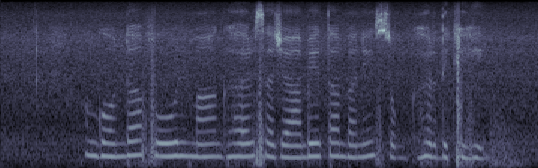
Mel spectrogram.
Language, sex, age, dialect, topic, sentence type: Chhattisgarhi, female, 36-40, Central, agriculture, statement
